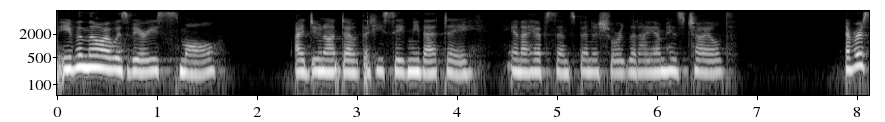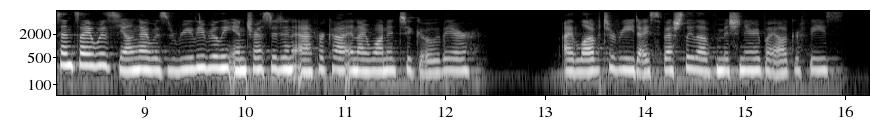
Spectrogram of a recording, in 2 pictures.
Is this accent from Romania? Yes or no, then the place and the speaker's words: no; Nova Scotia, Canada; I am originally from Nova Scotia in Canada, and our family lives in New Brunswick.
